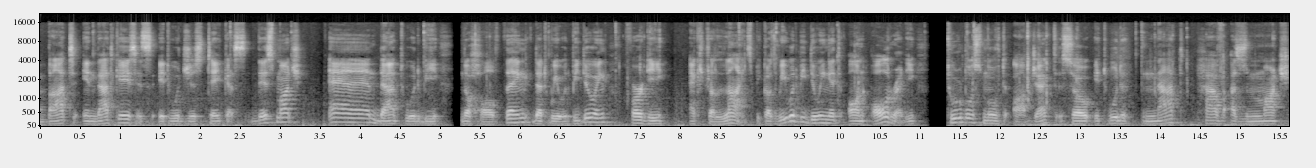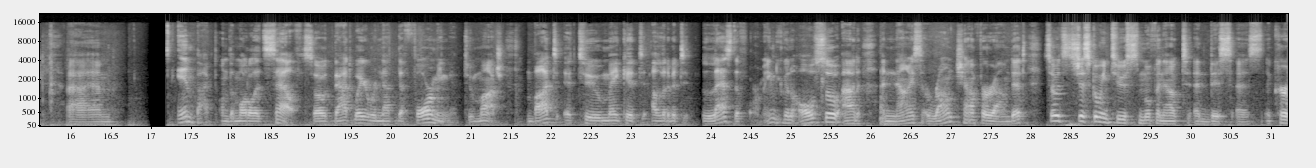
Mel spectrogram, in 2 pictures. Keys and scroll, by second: 12.1 t, 12.8 Return, 13.8 F3, 13.9 F3, 14.0 F4.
